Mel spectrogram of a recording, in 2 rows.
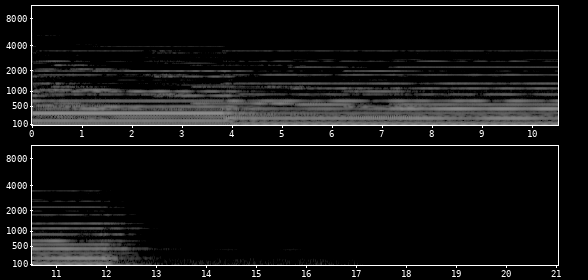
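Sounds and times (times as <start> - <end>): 
classical prelude and fugue in A minor: 0.0 - 13.2.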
